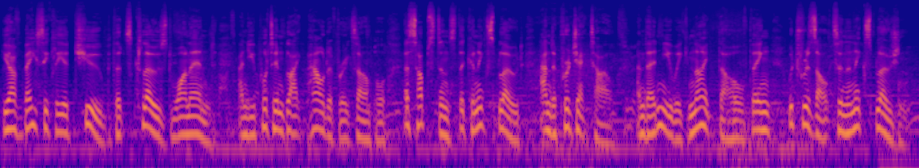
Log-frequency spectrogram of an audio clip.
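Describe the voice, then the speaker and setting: A man with a middle-pitched voice explains plainly, as an expert interviewed for a documentary. Light music runs behind him. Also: lively intonation, normal speed, hardly any pauses.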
